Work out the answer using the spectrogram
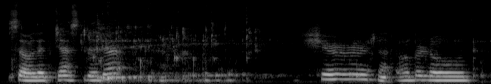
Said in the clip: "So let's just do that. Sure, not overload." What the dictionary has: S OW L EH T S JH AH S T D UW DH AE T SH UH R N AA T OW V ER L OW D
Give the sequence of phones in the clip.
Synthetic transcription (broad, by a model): S OW L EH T JH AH S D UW DH AE T SH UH R N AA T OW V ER L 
